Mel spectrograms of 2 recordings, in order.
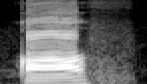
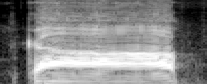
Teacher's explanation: اس حرف کی ادائیگی میں یہ اس بات کا خیال رکھا جائے کہ بچے کے ادا کرتے ہوئے حرف کی آواز موٹی نہ ہو، آواز موٹی ہو رہی ہے تو قاف، اور آواز باریک ہو رہی ہے سخت جگہ سے لگنے سے تو کاف ادا ہوتا ہے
